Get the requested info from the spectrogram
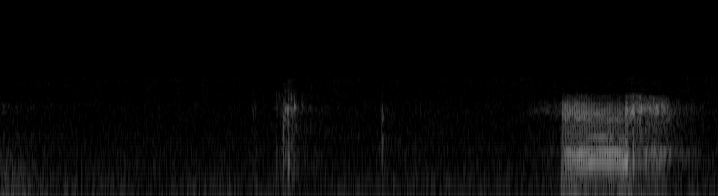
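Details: A Maine Coon cat sneezes or coughs: a sharp, brief burst, then a short, throaty, voiced sound like a cough, the breed's reported "mac" reaction.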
